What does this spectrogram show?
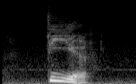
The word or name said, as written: Pier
